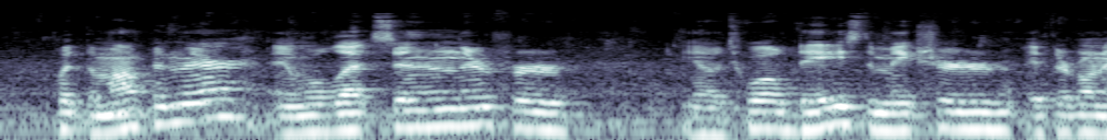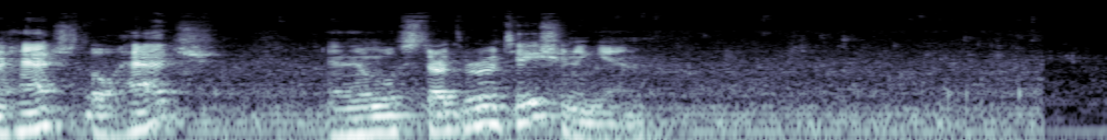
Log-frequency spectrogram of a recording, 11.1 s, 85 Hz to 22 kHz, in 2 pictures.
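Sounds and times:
aquarium water trickling: 0.0 - 11.0
low steady hum: 0.0 - 11.0.

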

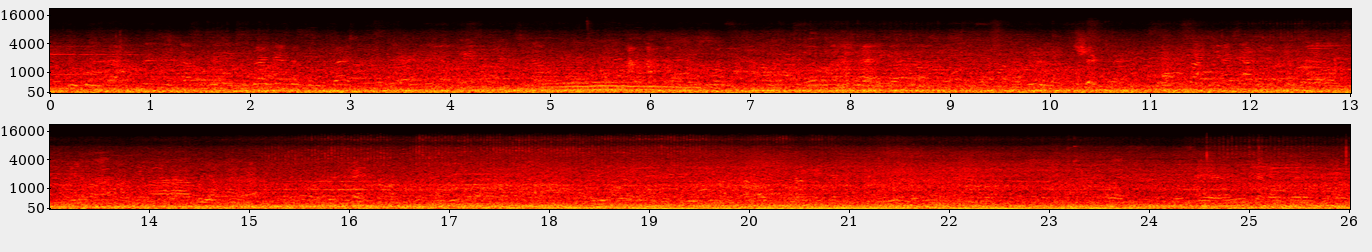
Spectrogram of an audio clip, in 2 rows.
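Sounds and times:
traffic engine rumble: 0.0 - 26.0
indistinct voices: 4.0 - 8.2
truck driving by: 4.3 - 7.7.

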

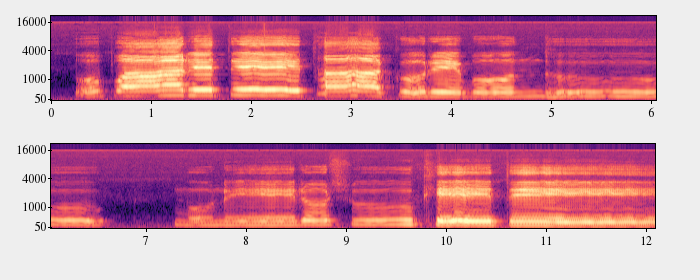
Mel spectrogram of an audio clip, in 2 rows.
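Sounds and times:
man singing a long note: 0.2 - 6.6, 7.3 - 12.0.

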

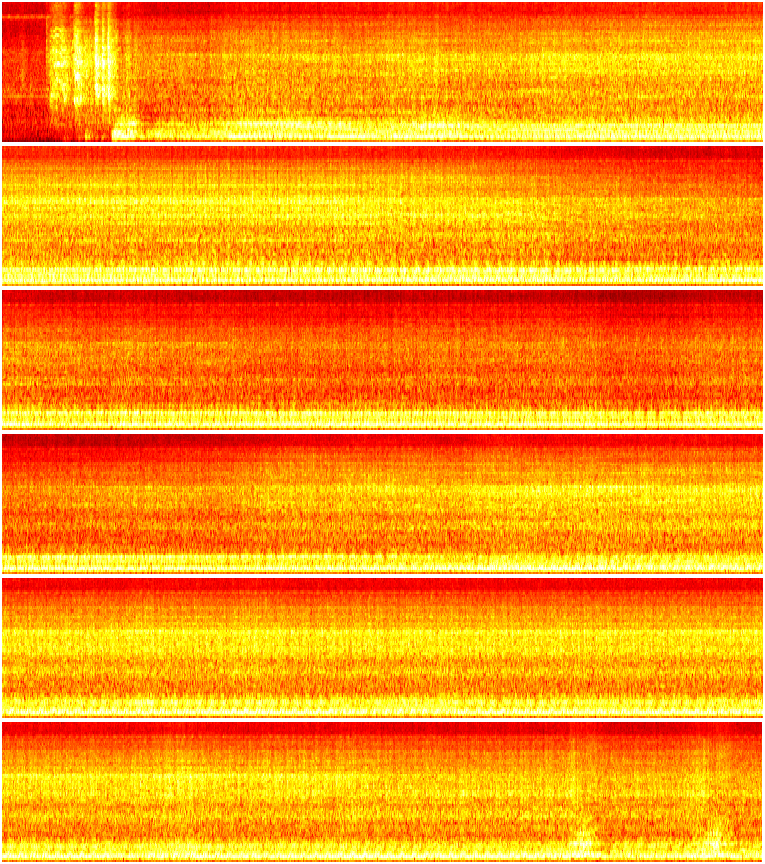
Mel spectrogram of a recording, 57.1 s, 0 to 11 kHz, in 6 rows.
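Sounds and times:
motorcycle engine revving and idling: 0.0 - 57.0
motorcycle starter cranking: 0.5 - 1.6.

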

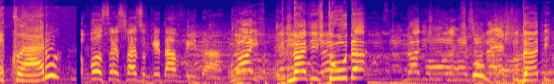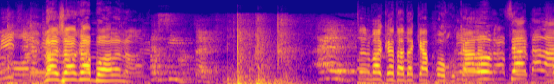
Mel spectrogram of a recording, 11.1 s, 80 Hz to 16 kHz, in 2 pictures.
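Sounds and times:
body thud on tiled floor: 7.8 - 8.6.

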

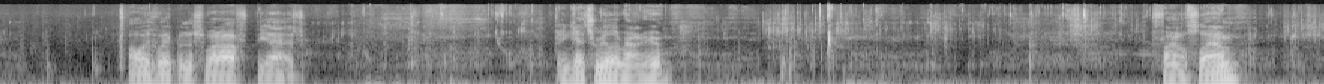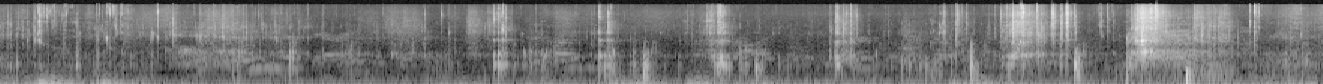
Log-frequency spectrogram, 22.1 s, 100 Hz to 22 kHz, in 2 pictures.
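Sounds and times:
gulping and swallowing: 6.2 - 9.0, 14.7 - 19.3
wet mouth clicks: 6.5 - 8.6.

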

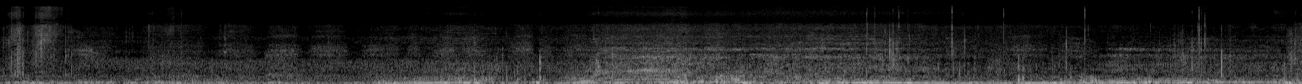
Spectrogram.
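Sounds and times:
car engine running under load: 0.0 - 13.0.

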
